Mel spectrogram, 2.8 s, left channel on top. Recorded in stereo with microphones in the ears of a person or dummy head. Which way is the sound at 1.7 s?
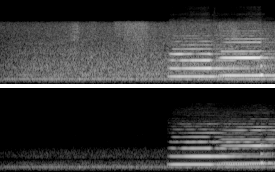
60° left (ahead or behind).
